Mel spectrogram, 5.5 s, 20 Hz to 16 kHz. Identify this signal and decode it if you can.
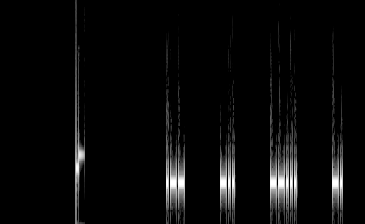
Morse code, heard as a keyed tone, about 40 wpm, spaced as for 14 wpm, 700 Hz. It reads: WD7N
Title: USA Call Signs - 6x Character Spacing - 40wpm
